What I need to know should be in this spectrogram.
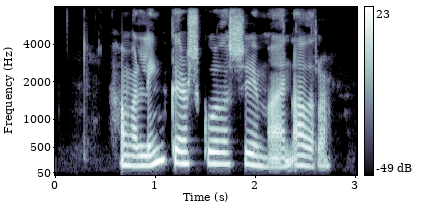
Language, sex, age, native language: Icelandic, female, 14, Icelandic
